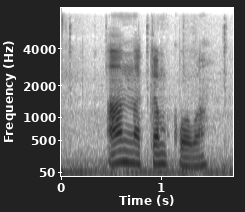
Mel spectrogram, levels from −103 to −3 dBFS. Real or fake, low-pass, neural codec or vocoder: real; 7.2 kHz; none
